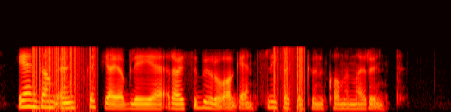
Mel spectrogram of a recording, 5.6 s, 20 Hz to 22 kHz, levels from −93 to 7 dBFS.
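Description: From 0.40 to 1.23 s, and again from 3.43 to 3.82 s, bit errors on a digital phone line crackle over the speech. Flipped bits corrupt single G.711 samples, making sharp ticks. Roughly one percent of bits fail, a little more in the second burst.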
